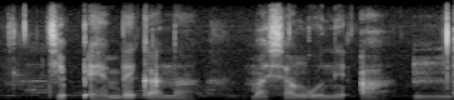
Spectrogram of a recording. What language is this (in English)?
Venda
